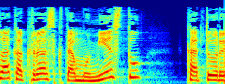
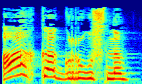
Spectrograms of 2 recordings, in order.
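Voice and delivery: higher, slow, drawn-out exclamation; cheerful cry; 6 semitones higher, slower than usual. A narrator's reading. Twin laments the parents' sorrow, cheerfully crying out. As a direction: cry "how sad" with cheerful gusto. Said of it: "закричал один из двойняшек бодрым голосом".

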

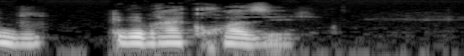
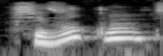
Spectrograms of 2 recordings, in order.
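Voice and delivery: high and loud cry of glad surprise; joyeuse exclamation; 8 semitones higher, 4 dB louder, slower than usual. A narrator's reading. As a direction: cry out his name, almost joyful. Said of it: "s'écria le jeune homme avec un mouvement qui ressemblait à de la joie". (s'écrier, plus aigu et plus fort, presque joyeux)

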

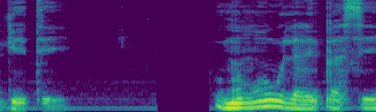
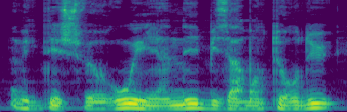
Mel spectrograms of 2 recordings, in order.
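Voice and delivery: usual speaking voice

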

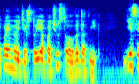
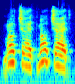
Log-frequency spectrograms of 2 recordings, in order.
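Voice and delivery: higher-pitched narrated shout, held back in volume; raised-voice command without full force; 5 semitones higher, much slower than usual. A narrator's reading. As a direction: cry out the order to be silent. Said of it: "заорал я на всю глотку".

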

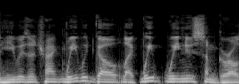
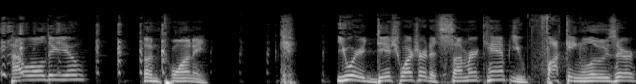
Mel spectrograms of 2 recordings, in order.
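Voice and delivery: mock girls scoffing; 7 semitones higher than usual. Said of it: "What did you do this summer?".

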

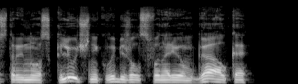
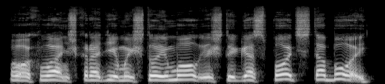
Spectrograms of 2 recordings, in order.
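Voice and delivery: высокий старушечий голос, с испугом; ахни по-старушечьи, испуганно; испуганная старуха; 9 semitones higher than usual. A narrator's reading. Испуганная мать. (мать пугается слов сына, высоко)

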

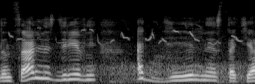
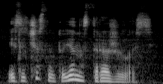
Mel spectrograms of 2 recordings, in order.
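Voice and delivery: ordinary delivery, nothing marked

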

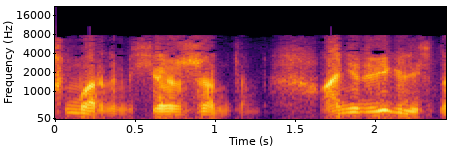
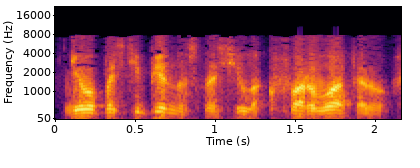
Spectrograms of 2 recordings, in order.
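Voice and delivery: ordinary delivery, nothing marked

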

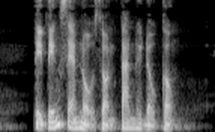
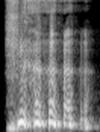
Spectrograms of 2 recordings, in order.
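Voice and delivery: high loud villain cackle; cackling laugh; 12 semitones higher, 5 dB louder than usual. A narrator's reading. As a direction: cackle in triumph. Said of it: "nó cười lên sằng sặc".

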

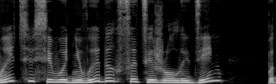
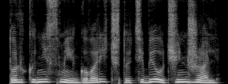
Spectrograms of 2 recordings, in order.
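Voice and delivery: plain reading voice

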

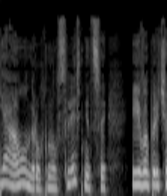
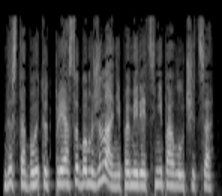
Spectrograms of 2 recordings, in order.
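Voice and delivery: indignant, louder outburst; 3 semitones higher, 8 dB louder than usual. A narrator's reading. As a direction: protest hotly. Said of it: "возмутилась я". (возмущённо)

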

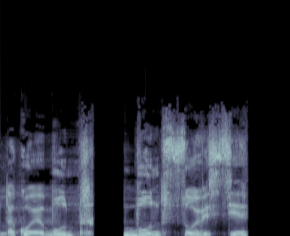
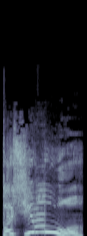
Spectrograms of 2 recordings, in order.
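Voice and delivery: surprised; 13 semitones higher than usual. A narrator's reading. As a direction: ask in sudden surprise. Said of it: "удивилась Далила".

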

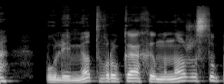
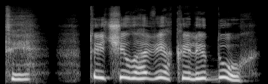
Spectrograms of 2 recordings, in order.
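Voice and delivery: high, faltering, frightened question; trembling fear; 14 semitones higher than usual. A narrator's reading. Trembling mother facing her returned son-in-law, high frightened voice. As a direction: falter on the first word, then ask high and fearful. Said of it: "Та вся дрожала".

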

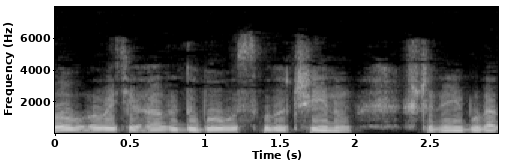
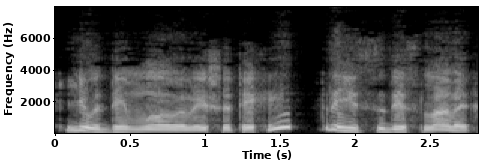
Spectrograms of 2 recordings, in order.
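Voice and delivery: much higher, mocking amusement; amused outburst; 6 semitones higher, 3 dB louder than usual. A narrator's reading. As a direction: tease him in a high, amused voice. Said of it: "розреготався".

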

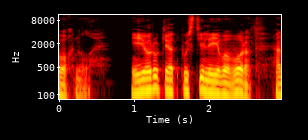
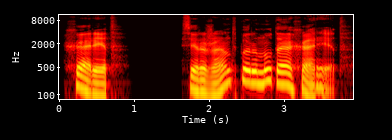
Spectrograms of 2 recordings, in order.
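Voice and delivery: slow, drawn-out proclamation; proclaiming; 5 semitones higher, slower than usual. A narrator's reading. Anders trying out the sergeant's new name, proclaiming it. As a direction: announce the new title slowly, savouring it. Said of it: "провозгласил Андерс".

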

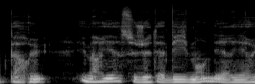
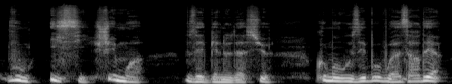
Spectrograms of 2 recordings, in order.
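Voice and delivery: higher, louder outraged squire, a touch held back; angry squire; 5 semitones higher, 6 dB louder than usual. Acted. Squire confronting the man in his house, outraged. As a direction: bristle with fury at the intruder. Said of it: "blême de colère".

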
